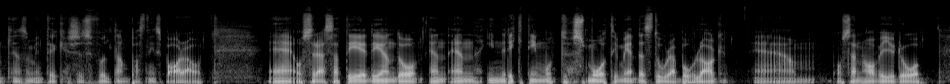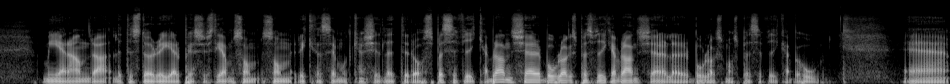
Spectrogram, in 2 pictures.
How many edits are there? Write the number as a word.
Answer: one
